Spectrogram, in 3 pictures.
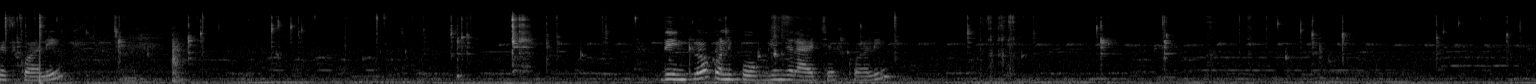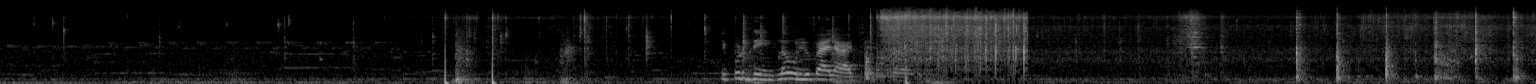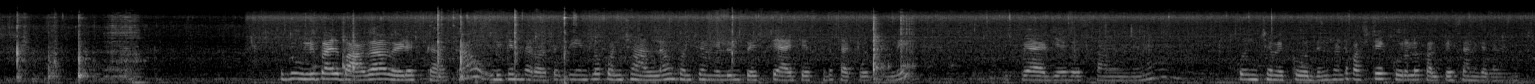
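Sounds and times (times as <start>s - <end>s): seeds crackling in hot oil: 0.0s - 46.0s
spoon scraping metal pot: 9.8s - 10.3s, 27.1s - 27.6s, 29.7s - 32.3s
onions sizzling in oil: 24.0s - 46.0s.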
